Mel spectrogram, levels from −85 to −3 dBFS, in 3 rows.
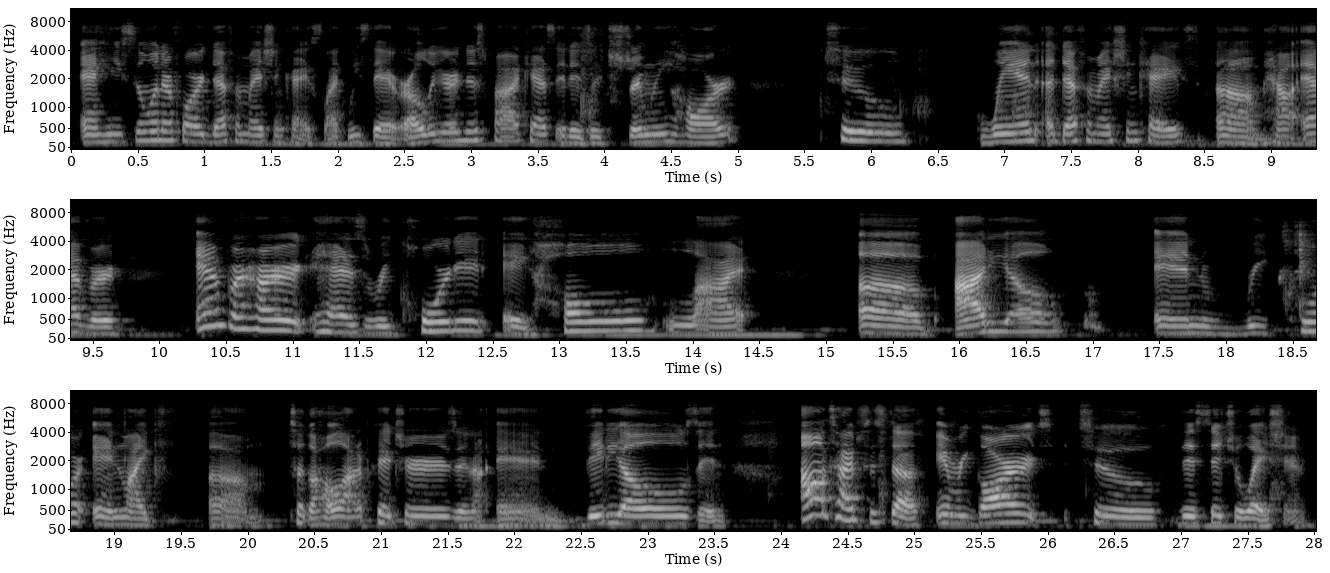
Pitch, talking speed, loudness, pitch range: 180 Hz, 125 wpm, -34 LUFS, 155-205 Hz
